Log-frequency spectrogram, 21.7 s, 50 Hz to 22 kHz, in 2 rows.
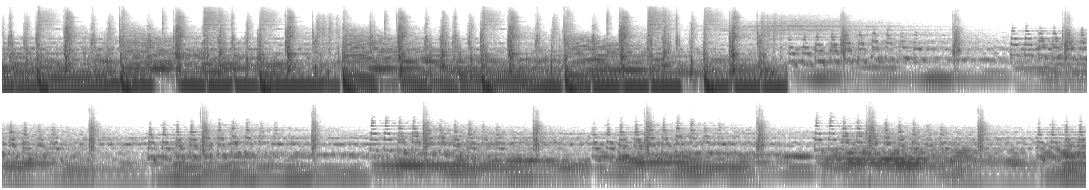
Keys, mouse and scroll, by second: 0.3 click, 2.4 click, 6.2-7.9 drag, 9.6 click, 10.5 click, 11.5 click, 16.9-18.3 drag, 21.1 click.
